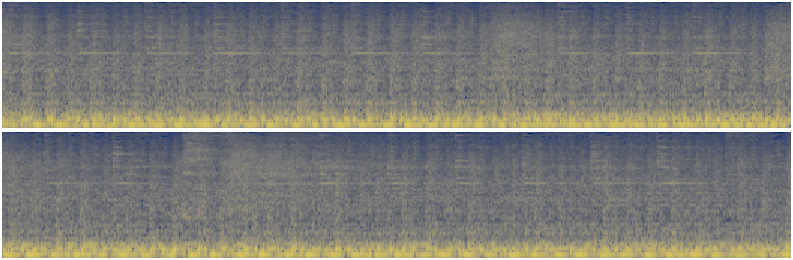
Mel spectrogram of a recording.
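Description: Metal band playing live at full volume: electric guitar and bass guitar over fast, dense drumming with a heavy low end.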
